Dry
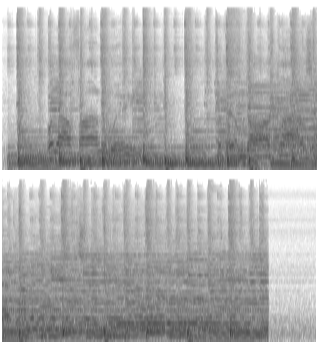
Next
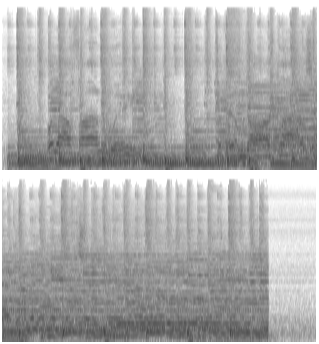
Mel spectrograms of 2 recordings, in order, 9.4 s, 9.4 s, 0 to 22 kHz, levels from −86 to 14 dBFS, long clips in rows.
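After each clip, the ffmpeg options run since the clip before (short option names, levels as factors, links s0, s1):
-filter_complex "[0:a]bandreject=f=56.37:t=h:w=4,bandreject=f=112.74:t=h:w=4,asplit=2[s0][s1];[s1]alimiter=limit=0.141:level=0:latency=1:release=99,volume=1.26[s2];[s0][s2]amix=inputs=2:normalize=0,volume=0.501"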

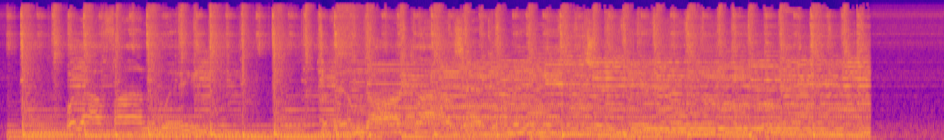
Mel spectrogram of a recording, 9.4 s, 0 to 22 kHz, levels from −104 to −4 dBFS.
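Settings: -filter_complex "[0:a]acrossover=split=100|7300[s0][s1][s2];[s0]acompressor=threshold=0.00794:ratio=4[s3];[s1]acompressor=threshold=0.0631:ratio=4[s4];[s2]acompressor=threshold=0.00631:ratio=4[s5];[s3][s4][s5]amix=inputs=3:normalize=0,crystalizer=i=6:c=0,volume=0.75"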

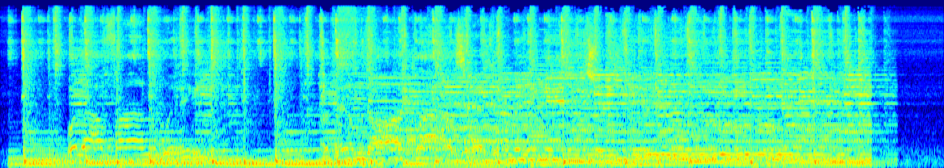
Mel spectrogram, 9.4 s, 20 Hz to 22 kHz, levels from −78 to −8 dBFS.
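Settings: -af "aecho=1:1:256:0.282"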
